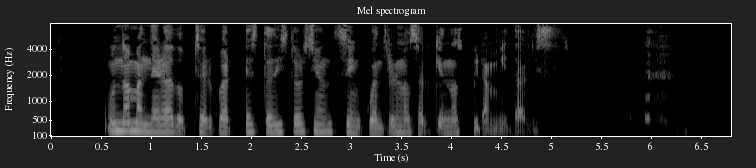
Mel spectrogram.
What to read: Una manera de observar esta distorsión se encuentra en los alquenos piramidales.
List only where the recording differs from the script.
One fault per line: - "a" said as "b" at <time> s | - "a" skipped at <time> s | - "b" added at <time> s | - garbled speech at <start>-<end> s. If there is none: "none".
none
